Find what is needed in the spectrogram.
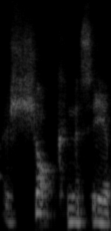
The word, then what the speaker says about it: Shaughnessy: Christian Sadie, Connor Shocknessy, apparently is how it's pronounced. Shock. – Oh, really? – Apparently. Okay. I'd say Shaughnessy, personally, but, you know.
